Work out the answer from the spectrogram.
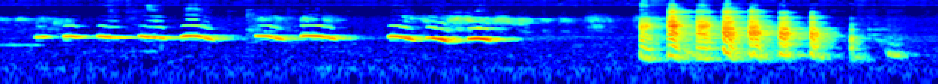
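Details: Pet talking parrot giving a run of short repeated whistled notes in slurred groups, then a burst of harsh rapid chattering squawks.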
